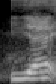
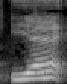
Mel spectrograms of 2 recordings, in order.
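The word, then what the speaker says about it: ياء: এরপরে হচ্ছে ইয়া, ইয়া, ইয়া ইয়া ভুল উচ্চারণ, ইয়া ইয়া ভুল উচ্চারণ। এর সঠিক উচ্চারণ হচ্ছে ইয়া, ইয়া জিহ্বার মাঝখান উপরের তালুর সঙ্গে।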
